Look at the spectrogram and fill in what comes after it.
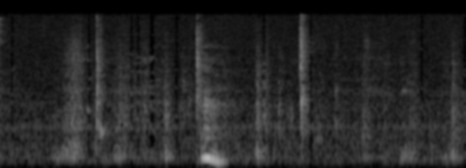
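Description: Close-miked eating sounds: a mouthful of pulled BBQ chicken being chewed, with sharp wet clicks of the lips and mouth about once a second. About two seconds in there is one short, falling hum from the eater's voice, the loudest sound.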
